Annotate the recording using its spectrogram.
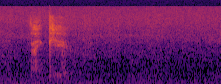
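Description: Near silence: quiet room tone, with one brief, faint breath about half a second in.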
